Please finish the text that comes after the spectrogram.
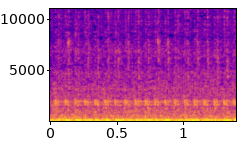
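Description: A VIAR VSR 200 motorcycle engine runs roughly and steadily at idle, a close low thrumming with a faint squeaking edge continuing throughout.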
